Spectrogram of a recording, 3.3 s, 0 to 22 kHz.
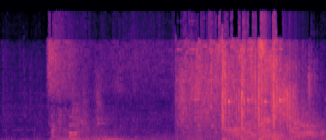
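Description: Gunfire erupts in Mass Effect 2, loud rapid shots with crashing impacts building after a brief quiet start and growing heavier toward the end.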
